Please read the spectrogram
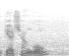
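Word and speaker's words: Changeux: intereses filosóficos que se llama Jean-Pierre Jean Changon, que se escribe Changeaux, que se llama El hombre de verdad, que también sería una buena introducción a al asunto.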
